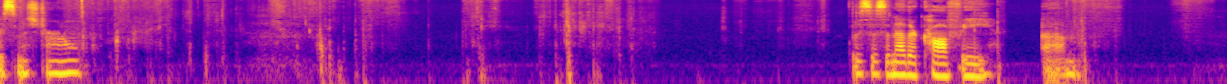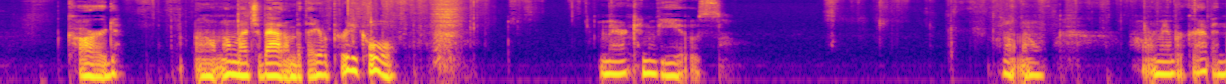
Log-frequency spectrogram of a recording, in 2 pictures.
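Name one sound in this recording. Stiff paper rustles and crinkles between the hands.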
